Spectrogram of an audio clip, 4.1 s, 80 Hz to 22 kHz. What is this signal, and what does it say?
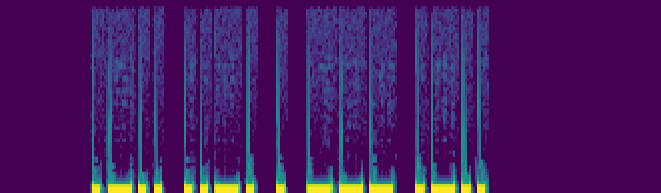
Morse code, heard as a keyed tone, about 25 wpm, 700 Hz. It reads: LFEOL
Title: Code Groups - 5 Letters - 25wpm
